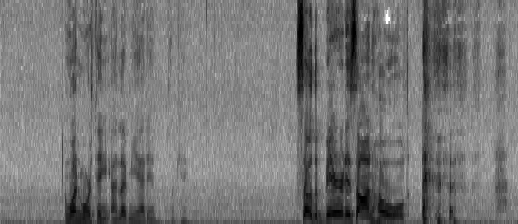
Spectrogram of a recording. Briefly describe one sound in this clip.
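A middle-aged woman speaks calmly and cheerfully close to a microphone.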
